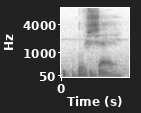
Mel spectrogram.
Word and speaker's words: Uche: well go ahead and clear up how to pronounce the 26-year-old's name my name is us there you go and look I know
